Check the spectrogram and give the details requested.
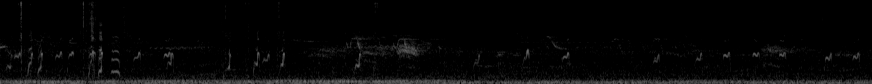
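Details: A pair of grey francolins in grass gives short, scattered chirping and clucking notes, some in quick doublets, over a steady low rumble of wind or handling noise that eases after about five seconds.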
